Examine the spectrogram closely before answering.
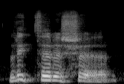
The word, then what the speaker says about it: literature: have little little seller literature accent is on the first syllable literal literature literature literature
